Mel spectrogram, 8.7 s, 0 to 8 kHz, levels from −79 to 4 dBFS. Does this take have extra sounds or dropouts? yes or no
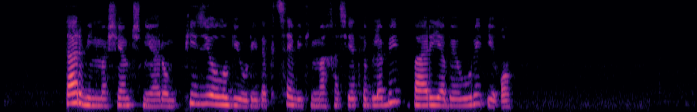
no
